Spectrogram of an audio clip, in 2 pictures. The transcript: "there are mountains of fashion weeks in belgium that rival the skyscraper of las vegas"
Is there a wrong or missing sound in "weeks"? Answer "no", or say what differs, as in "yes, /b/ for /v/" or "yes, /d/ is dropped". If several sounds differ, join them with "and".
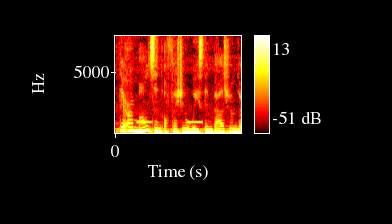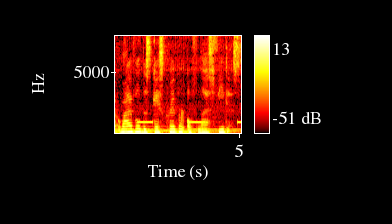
yes, /k/ is dropped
